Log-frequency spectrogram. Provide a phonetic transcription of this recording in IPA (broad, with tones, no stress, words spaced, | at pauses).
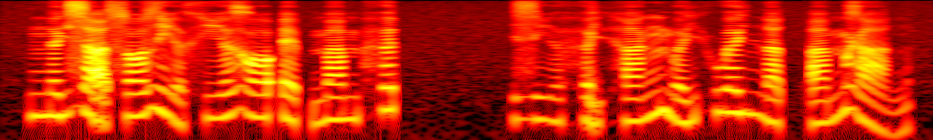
nə˨˦jza̰ː˧˨sɔ˨˦zi˧˩ə̯ xi˨˦ə̯ɣɔ˨˦ʔɛ˨˩p̚ ma˧m hə˦˥t̚ | zi̤˨˩ə̯hə̰˧˨jha˨˦ŋ mə˨˦j hwə˧j na˨˩t̚ʔa˨˦mɣa˧˩˨n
